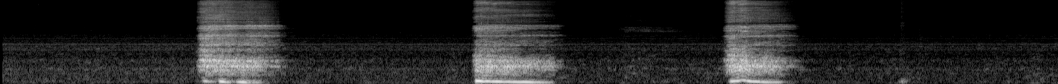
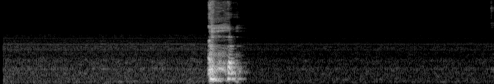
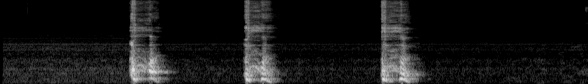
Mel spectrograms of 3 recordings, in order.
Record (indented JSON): {
  "exhalation_length": "10.6 s",
  "exhalation_amplitude": 32768,
  "exhalation_signal_mean_std_ratio": 0.39,
  "cough_length": "4.9 s",
  "cough_amplitude": 32768,
  "cough_signal_mean_std_ratio": 0.21,
  "three_cough_length": "5.9 s",
  "three_cough_amplitude": 32768,
  "three_cough_signal_mean_std_ratio": 0.3,
  "survey_phase": "beta (2021-08-13 to 2022-03-07)",
  "age": "65+",
  "gender": "Male",
  "wearing_mask": "No",
  "symptom_none": true,
  "smoker_status": "Never smoked",
  "respiratory_condition_asthma": true,
  "respiratory_condition_other": false,
  "recruitment_source": "REACT",
  "submission_delay": "5 days",
  "covid_test_result": "Negative",
  "covid_test_method": "RT-qPCR",
  "influenza_a_test_result": "Negative",
  "influenza_b_test_result": "Negative"
}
